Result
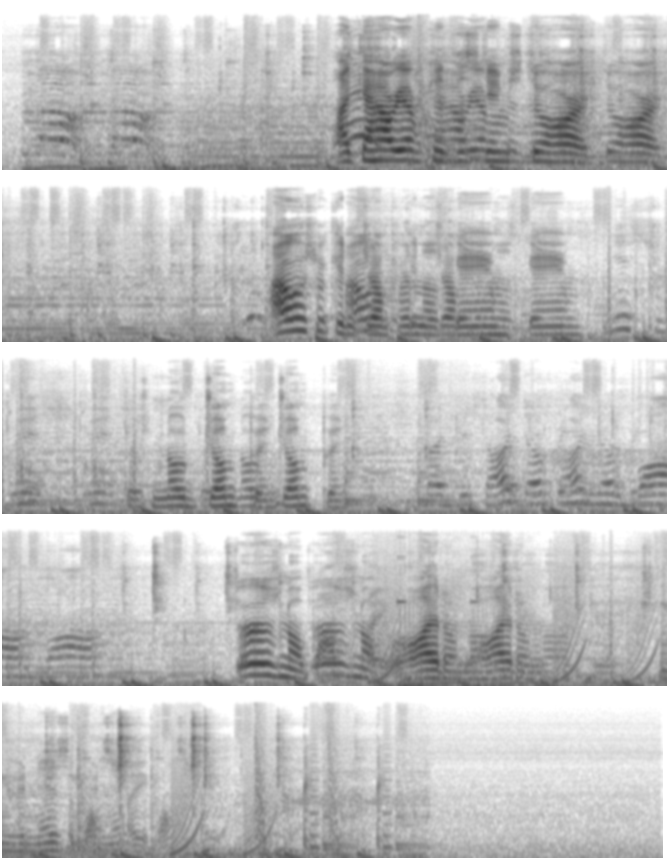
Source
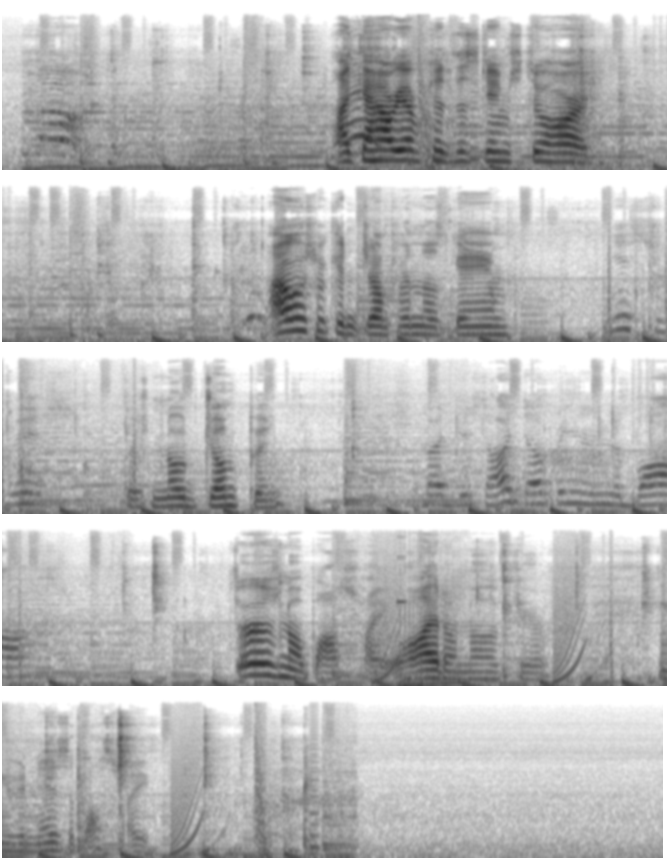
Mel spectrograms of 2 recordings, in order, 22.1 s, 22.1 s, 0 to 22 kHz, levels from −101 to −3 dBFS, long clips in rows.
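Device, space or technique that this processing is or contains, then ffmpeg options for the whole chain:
ducked delay: -filter_complex "[0:a]asplit=3[link_01][link_02][link_03];[link_02]adelay=487,volume=-3dB[link_04];[link_03]apad=whole_len=998133[link_05];[link_04][link_05]sidechaincompress=threshold=-35dB:ratio=4:attack=9.3:release=297[link_06];[link_01][link_06]amix=inputs=2:normalize=0,volume=-6.5dB"

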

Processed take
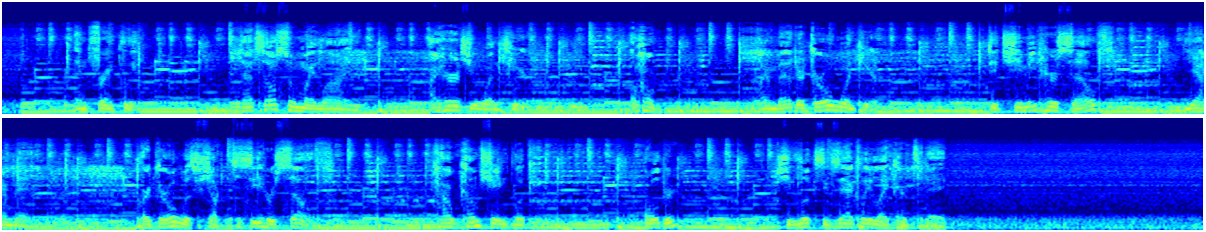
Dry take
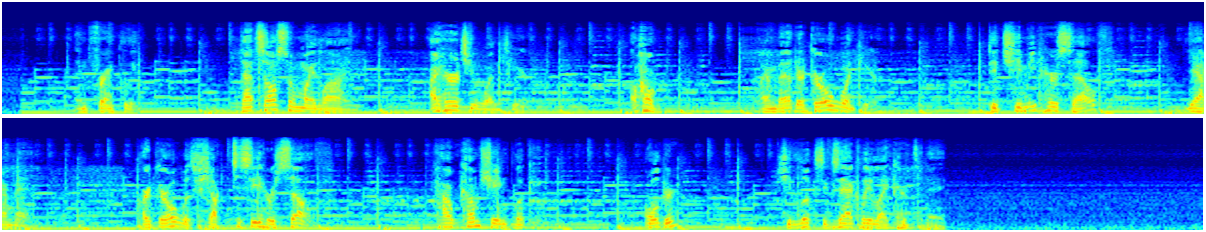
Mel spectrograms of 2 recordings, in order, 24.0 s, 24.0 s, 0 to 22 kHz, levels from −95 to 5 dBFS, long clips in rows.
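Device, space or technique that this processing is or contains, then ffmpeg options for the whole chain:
broadcast voice chain: -af "highpass=120,firequalizer=gain_entry='entry(390,0);entry(610,-27);entry(2700,5)':delay=0.05:min_phase=1,deesser=0.65,acompressor=threshold=-40dB:ratio=4,equalizer=frequency=4600:width_type=o:width=1:gain=6,alimiter=level_in=9.5dB:limit=-24dB:level=0:latency=1:release=14,volume=-9.5dB,volume=3.5dB"

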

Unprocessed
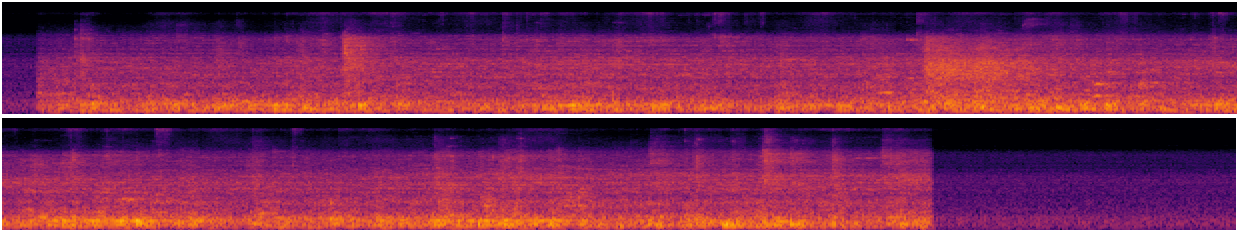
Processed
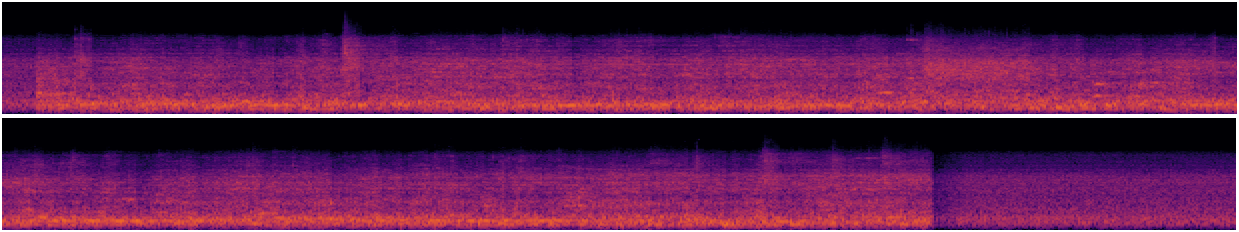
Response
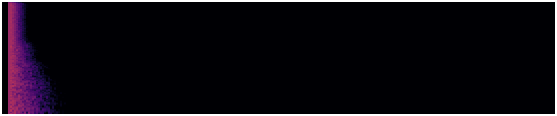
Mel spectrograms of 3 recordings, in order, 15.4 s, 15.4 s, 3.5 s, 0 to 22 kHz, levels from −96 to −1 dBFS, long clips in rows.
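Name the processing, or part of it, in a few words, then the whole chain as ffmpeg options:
AM radio: -af "highpass=180,lowpass=4000,acompressor=threshold=-43dB:ratio=8,asoftclip=type=tanh:threshold=-38dB,volume=7.5dB"

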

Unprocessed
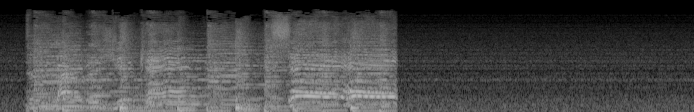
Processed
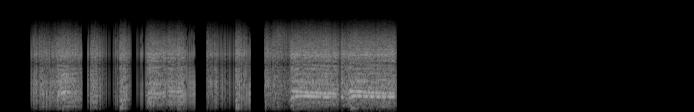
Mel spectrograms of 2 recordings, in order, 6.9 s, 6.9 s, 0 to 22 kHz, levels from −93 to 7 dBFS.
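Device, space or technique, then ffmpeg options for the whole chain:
hand-held game console: -af "acrusher=bits=3:mix=0:aa=0.000001,highpass=460,equalizer=frequency=670:width_type=q:width=4:gain=3,equalizer=frequency=1000:width_type=q:width=4:gain=4,equalizer=frequency=2100:width_type=q:width=4:gain=-10,equalizer=frequency=3000:width_type=q:width=4:gain=7,lowpass=frequency=5000:width=0.5412,lowpass=frequency=5000:width=1.3066,volume=-6.5dB"

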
